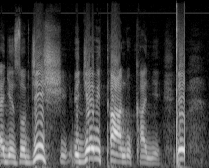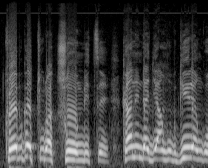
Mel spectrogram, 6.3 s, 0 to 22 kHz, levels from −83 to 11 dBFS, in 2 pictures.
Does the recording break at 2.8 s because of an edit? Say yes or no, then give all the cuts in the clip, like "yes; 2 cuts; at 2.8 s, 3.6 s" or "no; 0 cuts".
yes; 1 cut; at 2.8 s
